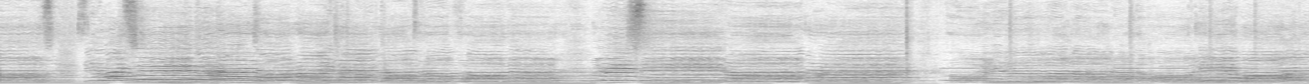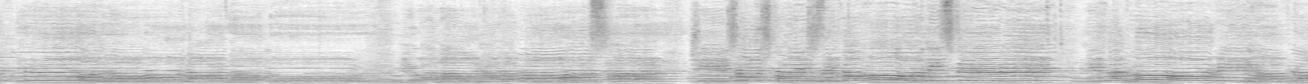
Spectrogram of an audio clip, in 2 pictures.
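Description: Church choir singing a hymn in sung phrases with short breaths between them, over instrumental accompaniment holding sustained low bass notes.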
